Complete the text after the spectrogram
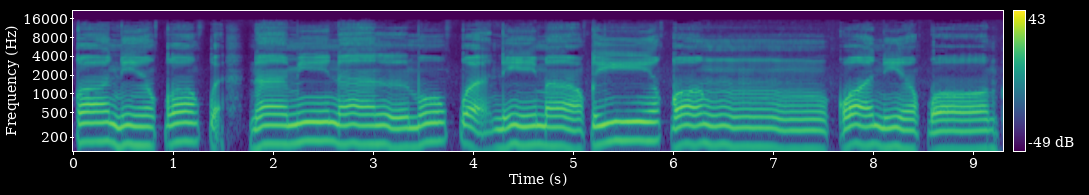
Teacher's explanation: Untuk huruf qaf ini keluarnya huruf berasal dari pangkal lidah. Pangkal lidah itu lidah bagian belakang, di mana pangkal lidah itu ditambah dua huruf, yaitu huruf qaf dan huruf kaf.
